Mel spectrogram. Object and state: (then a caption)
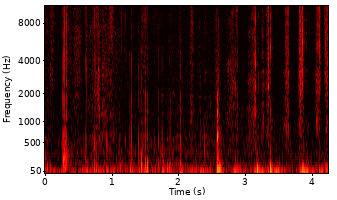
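Paperback book, pages riffled and scratched. Fingertips and nails scratch and riffle along the page edges and cover of a small paperback copy of Casino Royale, a solid block of paper. The result is a quiet, dry, card-shuffle-like stream of quick scratches and flutters with soft low thumps. Each sound dies away almost at once.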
